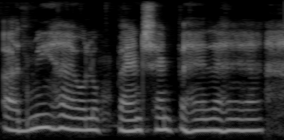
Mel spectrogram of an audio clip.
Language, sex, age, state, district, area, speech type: Hindi, female, 30-45, Uttar Pradesh, Chandauli, rural, spontaneous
